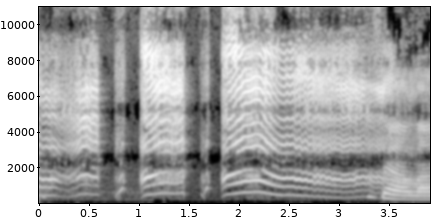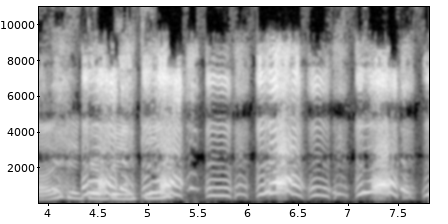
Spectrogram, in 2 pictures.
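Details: A baby with hiccups, described as angry, cries in high-pitched, tonal, rising and falling wails with brief pauses for breath, in a small room; infant cry.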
